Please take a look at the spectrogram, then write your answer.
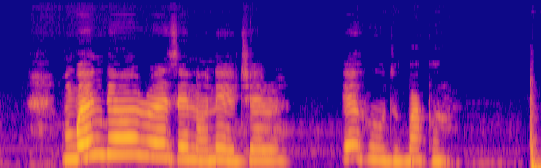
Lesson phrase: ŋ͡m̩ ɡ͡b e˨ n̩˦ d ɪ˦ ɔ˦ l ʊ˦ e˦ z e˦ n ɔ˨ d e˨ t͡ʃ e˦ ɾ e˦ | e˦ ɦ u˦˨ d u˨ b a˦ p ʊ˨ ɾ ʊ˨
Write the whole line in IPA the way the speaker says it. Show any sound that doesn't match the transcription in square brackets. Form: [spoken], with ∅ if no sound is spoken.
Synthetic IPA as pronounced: ŋ͡m̩ ɡ͡b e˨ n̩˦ d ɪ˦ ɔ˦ [ɾ] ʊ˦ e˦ z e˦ n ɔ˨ [n] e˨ t͡ʃ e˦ ɾ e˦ | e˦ ɦ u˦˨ d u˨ [ɡ͡b] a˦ p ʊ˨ ɾ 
